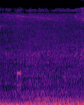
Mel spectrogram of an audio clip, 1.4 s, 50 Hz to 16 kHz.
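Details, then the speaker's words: 2015 Subaru WRX turbo at idle on start-up: low, lumpy idle with uneven exhaust thumps and a slight shake; slight misfire, traced to cylinder 3. "You can see is a slightly misfire and I recheck it is a number three engine is just a shake a little bit."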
